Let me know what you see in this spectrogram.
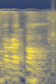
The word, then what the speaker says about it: Boca Raton: Eh, eh, vi ska prata om eh, de här dagarna nere i Florida, Boca Raton, eller Raton. Det är också uttal. – Boca Raton.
